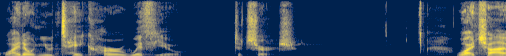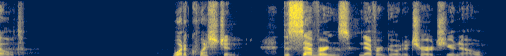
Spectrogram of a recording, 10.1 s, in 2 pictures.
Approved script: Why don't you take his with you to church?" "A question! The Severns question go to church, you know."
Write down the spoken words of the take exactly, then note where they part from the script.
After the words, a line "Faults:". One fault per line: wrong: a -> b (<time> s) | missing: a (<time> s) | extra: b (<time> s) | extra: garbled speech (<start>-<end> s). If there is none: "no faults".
Why don't you take her with you to church?" "Why, child, what a question! The Severns never go to church, you know."
Faults:
wrong: his -> her (1.0 s)
extra: Why child what (4.5 s)
wrong: question -> never (8.6 s)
